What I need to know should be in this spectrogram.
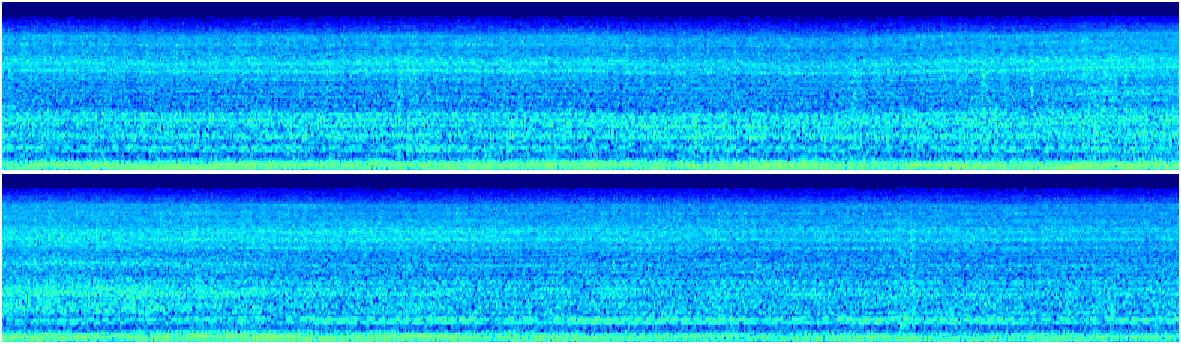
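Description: A tractor engine drones steadily while driving.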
